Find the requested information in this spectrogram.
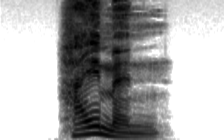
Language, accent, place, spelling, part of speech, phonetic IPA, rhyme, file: German, Germany, Berlin, Heimen, noun, [ˈhaɪ̯mən], -aɪ̯mən, De-Heimen.ogg
- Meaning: dative plural of Heim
